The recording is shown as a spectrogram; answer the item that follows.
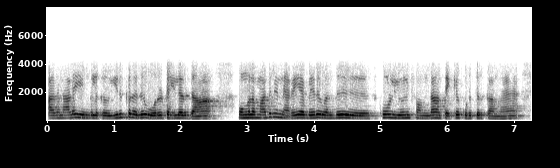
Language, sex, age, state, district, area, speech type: Tamil, female, 30-45, Tamil Nadu, Salem, urban, conversation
